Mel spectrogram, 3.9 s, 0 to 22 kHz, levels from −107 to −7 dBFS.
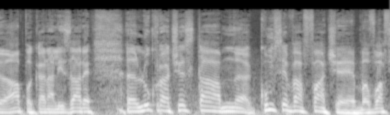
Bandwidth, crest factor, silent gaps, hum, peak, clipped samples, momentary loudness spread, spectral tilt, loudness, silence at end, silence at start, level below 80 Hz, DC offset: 15.5 kHz; 12 dB; none; none; -2 dBFS; under 0.1%; 2 LU; -5 dB/octave; -15 LUFS; 0 s; 0 s; -28 dBFS; 1%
